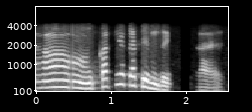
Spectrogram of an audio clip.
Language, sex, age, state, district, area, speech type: Maithili, female, 60+, Bihar, Madhepura, urban, conversation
